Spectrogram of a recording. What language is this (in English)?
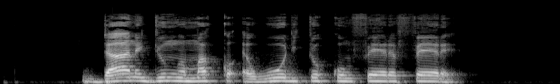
Borgu Fulfulde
